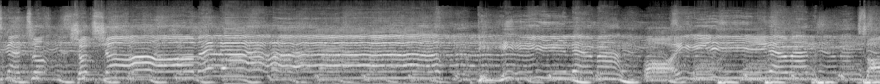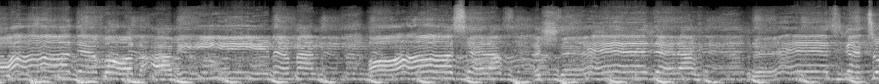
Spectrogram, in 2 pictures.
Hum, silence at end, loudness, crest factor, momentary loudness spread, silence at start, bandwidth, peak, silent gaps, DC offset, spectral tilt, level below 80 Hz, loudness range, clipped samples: none; 0 s; -6 LUFS; 8 dB; 6 LU; 0 s; over 20 kHz; 0 dBFS; none; under 0.1%; -2.5 dB/octave; -30 dBFS; 3 LU; 3%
